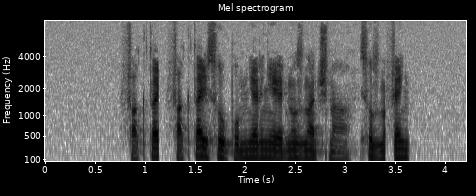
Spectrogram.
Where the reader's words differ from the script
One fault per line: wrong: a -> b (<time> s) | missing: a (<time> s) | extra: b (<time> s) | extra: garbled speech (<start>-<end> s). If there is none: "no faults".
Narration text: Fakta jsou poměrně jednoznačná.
extra: fakta (1.2 s)
extra: garbled speech (3.2-3.7 s)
